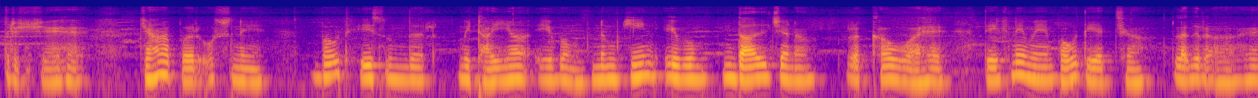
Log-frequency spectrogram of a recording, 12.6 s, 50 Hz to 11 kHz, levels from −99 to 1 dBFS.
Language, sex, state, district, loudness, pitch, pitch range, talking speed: Hindi, male, Uttar Pradesh, Hamirpur, -23 LUFS, 140 Hz, 130-150 Hz, 120 wpm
